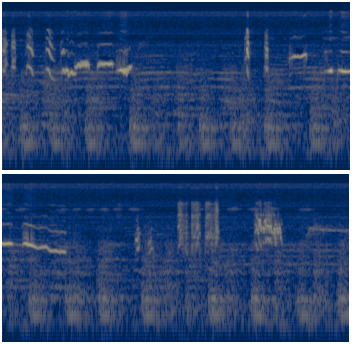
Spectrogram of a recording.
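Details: Murai batu pastol, a white-rumped shama, in ngeriwik song: scattered clear whistles, some long and falling, some sharp and high, mixed with a loud regular low pulsing beat throughout.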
